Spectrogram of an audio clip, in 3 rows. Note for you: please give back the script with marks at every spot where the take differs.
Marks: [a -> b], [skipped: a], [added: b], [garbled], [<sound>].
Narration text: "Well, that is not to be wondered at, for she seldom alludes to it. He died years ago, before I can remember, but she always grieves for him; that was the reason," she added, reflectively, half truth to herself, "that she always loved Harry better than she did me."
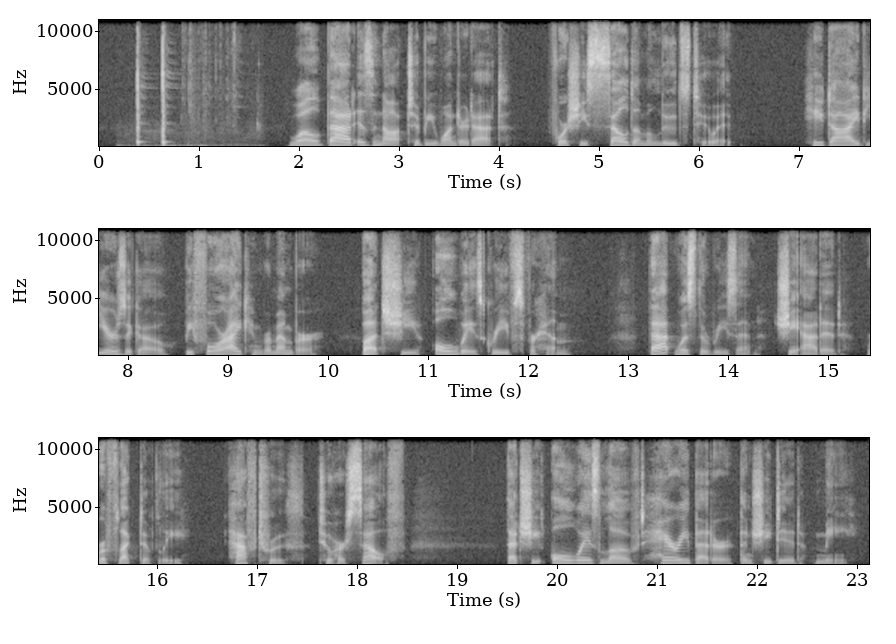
[tap] "Well, that is not to be wondered at, for she seldom alludes to it. He died years ago, before I can remember, but she always grieves for him; that was the reason," she added, reflectively, half truth to herself, "that she always loved Harry better than she did me."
